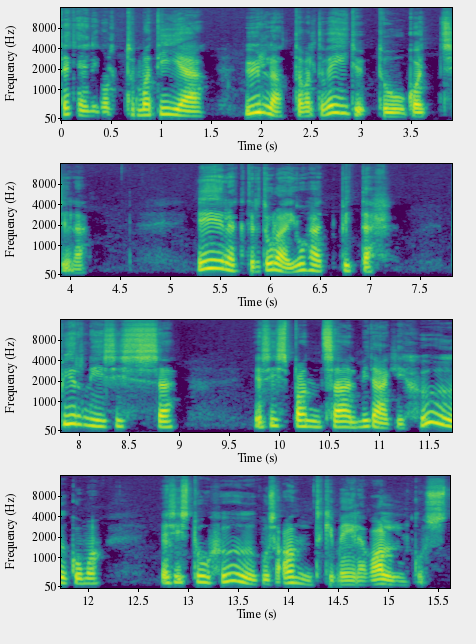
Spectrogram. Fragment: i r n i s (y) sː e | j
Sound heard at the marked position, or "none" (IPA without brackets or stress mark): i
